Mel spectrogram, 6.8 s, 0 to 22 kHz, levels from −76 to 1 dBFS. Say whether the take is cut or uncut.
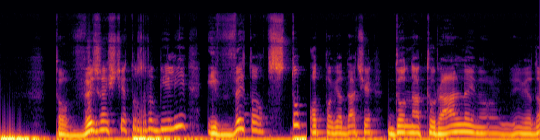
cut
